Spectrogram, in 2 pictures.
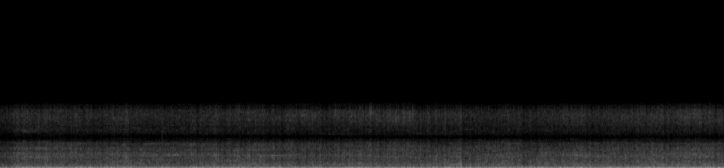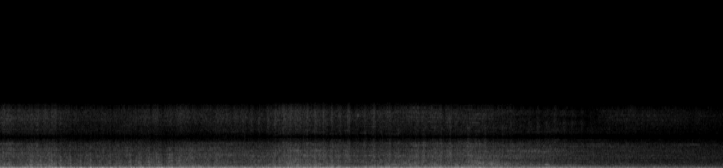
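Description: Freight train of autorack cars rolling past, steel wheels on the rails making a steady rumble with clickety-clack. It fades a little near the end.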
